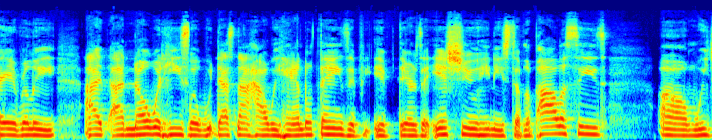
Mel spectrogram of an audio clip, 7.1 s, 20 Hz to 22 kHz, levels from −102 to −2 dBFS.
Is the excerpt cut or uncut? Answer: cut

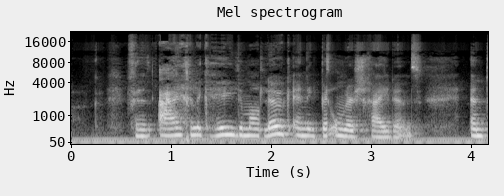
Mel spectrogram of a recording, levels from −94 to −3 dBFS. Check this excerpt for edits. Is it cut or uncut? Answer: cut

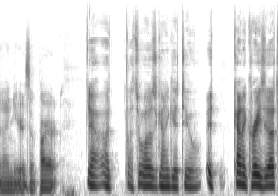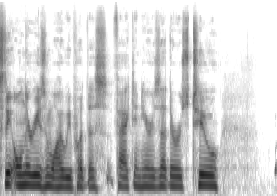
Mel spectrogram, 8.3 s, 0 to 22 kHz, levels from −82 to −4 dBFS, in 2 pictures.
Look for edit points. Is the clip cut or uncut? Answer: cut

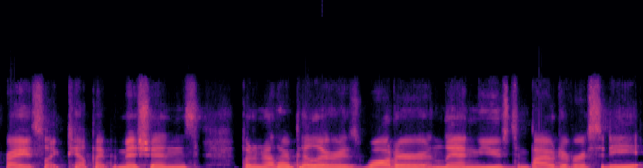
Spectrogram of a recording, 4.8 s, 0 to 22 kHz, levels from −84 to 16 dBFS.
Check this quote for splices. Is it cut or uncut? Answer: uncut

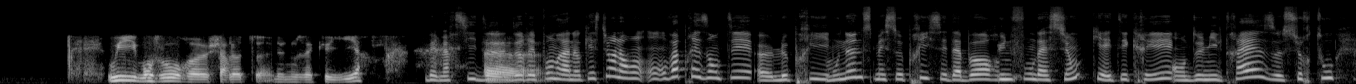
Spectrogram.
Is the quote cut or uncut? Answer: cut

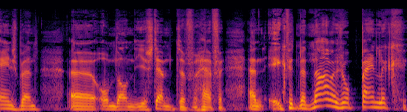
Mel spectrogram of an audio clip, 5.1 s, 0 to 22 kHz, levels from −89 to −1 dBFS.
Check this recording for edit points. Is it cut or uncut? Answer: uncut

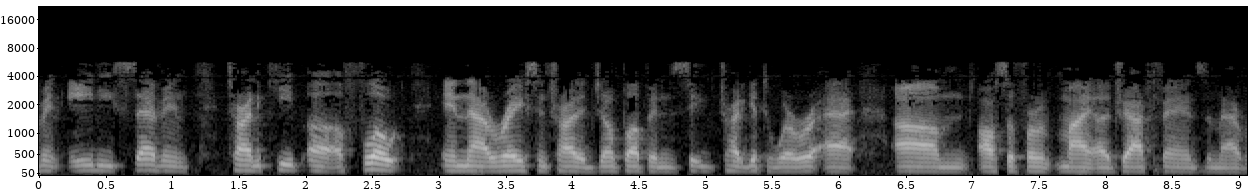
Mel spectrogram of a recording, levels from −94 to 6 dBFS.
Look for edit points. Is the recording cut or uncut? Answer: uncut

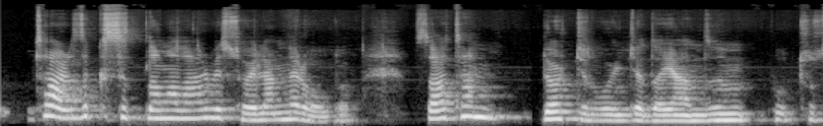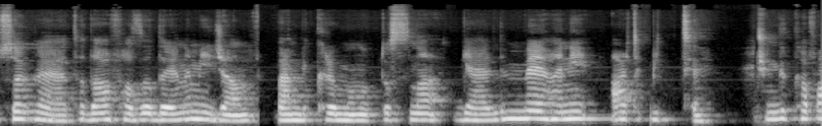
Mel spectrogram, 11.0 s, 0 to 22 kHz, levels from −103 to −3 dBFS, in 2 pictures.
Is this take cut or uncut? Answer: cut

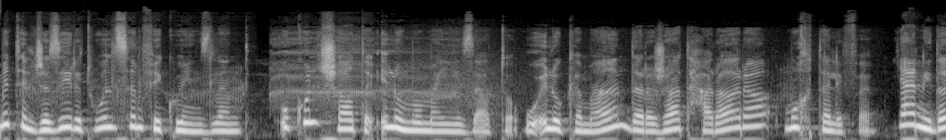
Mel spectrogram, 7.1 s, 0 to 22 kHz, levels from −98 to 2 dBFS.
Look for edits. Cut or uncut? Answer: cut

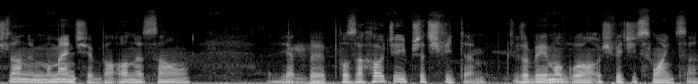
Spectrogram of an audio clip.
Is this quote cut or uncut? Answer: uncut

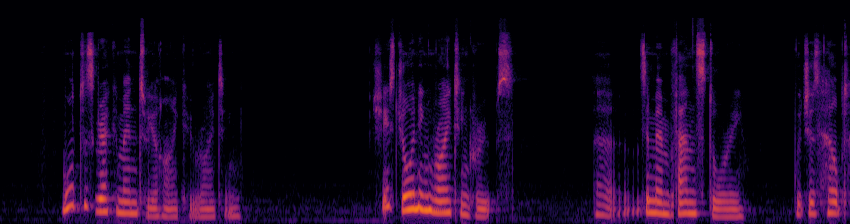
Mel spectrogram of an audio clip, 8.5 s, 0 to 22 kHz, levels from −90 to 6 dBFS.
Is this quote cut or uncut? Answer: cut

